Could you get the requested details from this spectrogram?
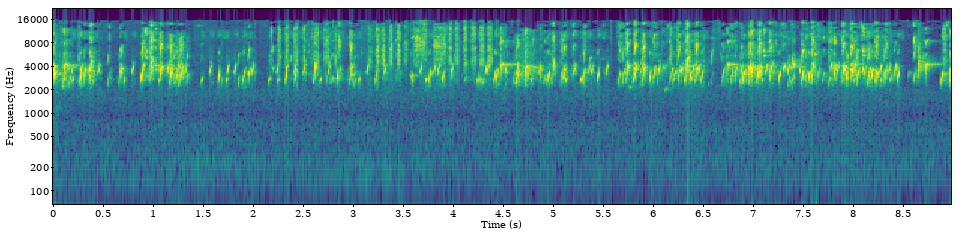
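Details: European goldfinch song played to stimulate goldfinches to sing and mate: dense, rapid, high twittering of chirps and trills in bursts, pausing briefly around two and five and a half seconds.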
